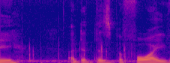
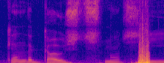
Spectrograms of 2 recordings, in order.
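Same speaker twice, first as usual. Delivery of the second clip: loud puzzled; 11 dB louder, slower than usual. Real, not acted. Sudden loud question in game.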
